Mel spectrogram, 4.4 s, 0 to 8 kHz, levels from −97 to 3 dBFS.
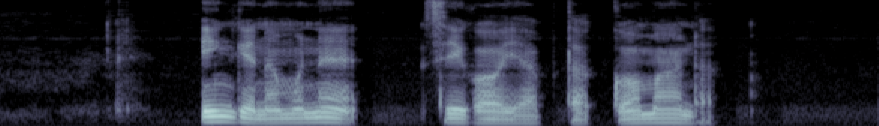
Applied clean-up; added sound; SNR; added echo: none; none; none; none.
